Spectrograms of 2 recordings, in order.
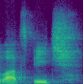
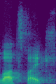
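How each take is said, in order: First: The second part rhymes with 'each'. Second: The second part rhymes with 'like'. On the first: The pronunciation the family grew up with. "I grew up uh, pronouncing it Lot Speech" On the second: A return to the German-rooted pronunciation. "go back to German roots and start producing, uh, pronouncing it Lot Spike"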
